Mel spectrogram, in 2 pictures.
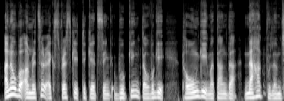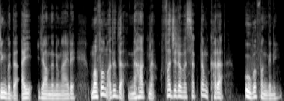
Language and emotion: Manipuri, happy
